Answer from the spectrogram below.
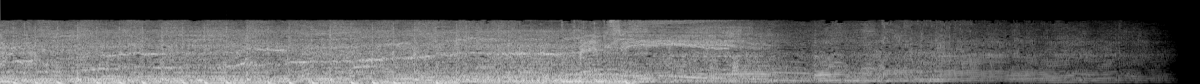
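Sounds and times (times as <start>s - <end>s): car engine running: 0.0s - 11.8s.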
